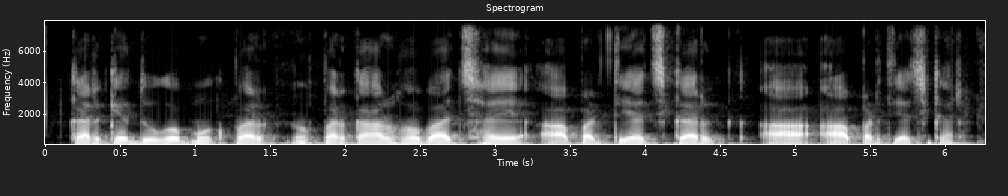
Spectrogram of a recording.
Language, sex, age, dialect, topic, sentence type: Magahi, male, 56-60, Western, banking, statement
